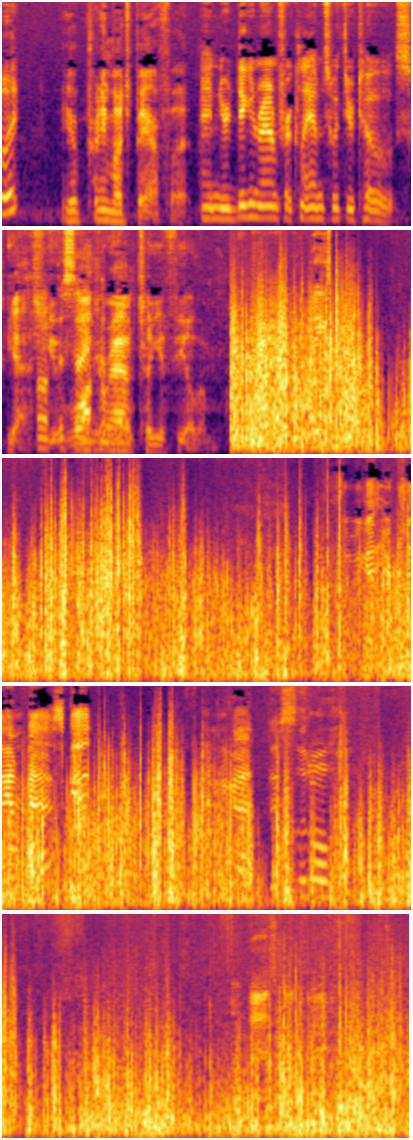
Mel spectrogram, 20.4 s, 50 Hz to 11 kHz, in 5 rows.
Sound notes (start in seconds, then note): 6.3 really loud wind; 6.3 sound of wind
